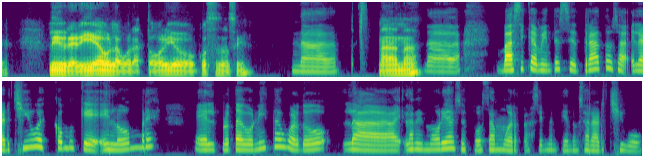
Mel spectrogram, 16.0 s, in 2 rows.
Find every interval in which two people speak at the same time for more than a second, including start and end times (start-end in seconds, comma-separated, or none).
none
